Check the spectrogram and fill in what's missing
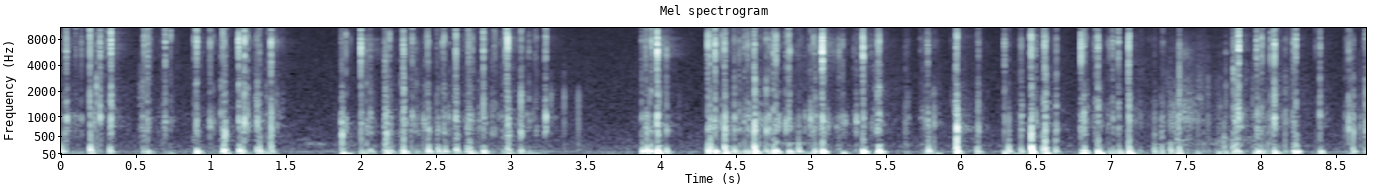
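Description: Fingertips type on the keys of a keyboard with a white plastic case, making quick bursts of sharp, bright clicks and clacks with a low thump under each keystroke. The clicks stop short with almost no ring, and the typing pauses briefly twice before picking back up.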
